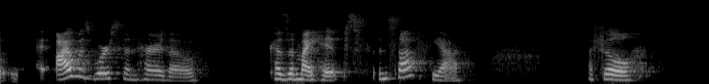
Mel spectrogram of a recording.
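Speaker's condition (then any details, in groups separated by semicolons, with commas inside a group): No condition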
